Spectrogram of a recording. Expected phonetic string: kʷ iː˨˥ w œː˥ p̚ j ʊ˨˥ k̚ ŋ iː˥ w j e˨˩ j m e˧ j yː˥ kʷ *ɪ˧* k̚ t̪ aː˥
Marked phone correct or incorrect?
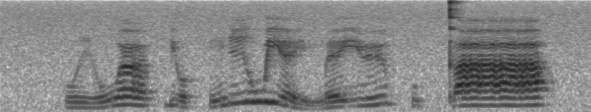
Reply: correct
